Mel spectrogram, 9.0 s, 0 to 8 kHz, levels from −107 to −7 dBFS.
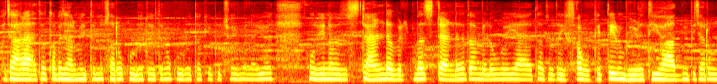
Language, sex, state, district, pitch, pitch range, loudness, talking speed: Marwari, female, Rajasthan, Churu, 185 Hz, 180-190 Hz, -18 LUFS, 100 wpm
